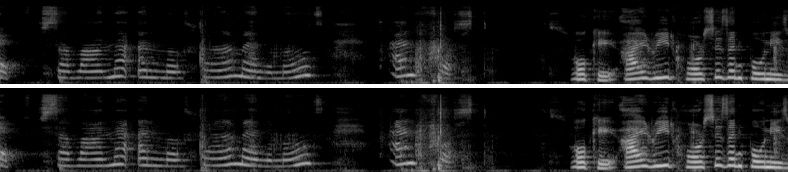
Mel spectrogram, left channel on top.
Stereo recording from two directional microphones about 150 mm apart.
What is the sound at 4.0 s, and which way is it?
Speech, 20° right (ahead or behind).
